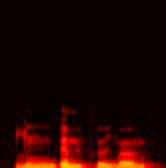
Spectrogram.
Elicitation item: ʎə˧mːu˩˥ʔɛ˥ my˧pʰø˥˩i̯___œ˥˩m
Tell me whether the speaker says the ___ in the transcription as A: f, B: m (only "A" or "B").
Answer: B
